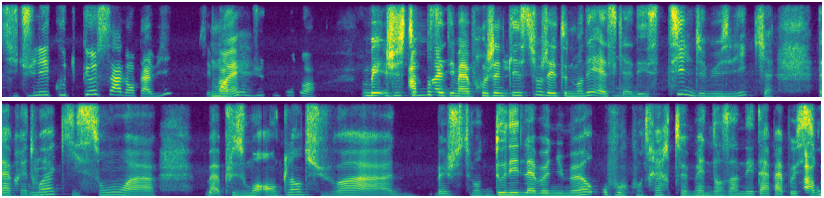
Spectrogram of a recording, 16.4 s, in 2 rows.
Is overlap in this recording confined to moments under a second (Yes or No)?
Yes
